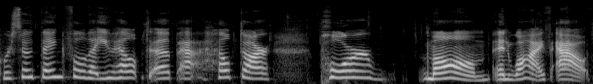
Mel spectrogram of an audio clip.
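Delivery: high, overly grateful family voice; gushing thanks. Retold or imitated. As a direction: thank him with sugary gushing. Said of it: "waving at him like".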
